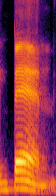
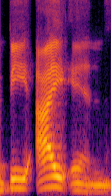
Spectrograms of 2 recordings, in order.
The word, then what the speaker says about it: been: british pronunciation of it i personally would often say ben kind of like b-e-n how many times have you been there but really maybe the most neutral way to say it that maybe some americans say it and some british people might also say it this way it's like a b-i-n so a bin how many times have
